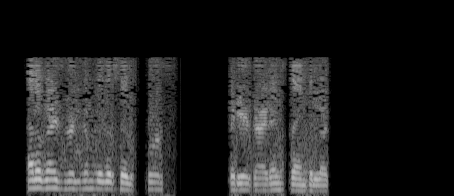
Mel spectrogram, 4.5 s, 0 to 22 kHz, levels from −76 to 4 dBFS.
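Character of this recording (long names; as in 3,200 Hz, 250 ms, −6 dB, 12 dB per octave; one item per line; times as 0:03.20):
a buzz of ramps at a fixed pitch in blocks of 8 samples
phaser sweep stages 4, 1.1 Hz, lowest notch 650–2,000 Hz
a quantiser's noise floor 6 bits, dither none
Ogg Vorbis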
